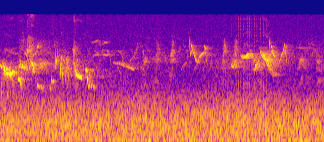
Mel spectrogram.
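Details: Garden warbler singing while well hidden among leaves and blossom of bird cherry or higher in an alder; bursts of fast, varied warbling notes, high and twittering, rising and falling, over steady background noise.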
